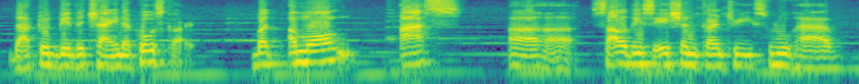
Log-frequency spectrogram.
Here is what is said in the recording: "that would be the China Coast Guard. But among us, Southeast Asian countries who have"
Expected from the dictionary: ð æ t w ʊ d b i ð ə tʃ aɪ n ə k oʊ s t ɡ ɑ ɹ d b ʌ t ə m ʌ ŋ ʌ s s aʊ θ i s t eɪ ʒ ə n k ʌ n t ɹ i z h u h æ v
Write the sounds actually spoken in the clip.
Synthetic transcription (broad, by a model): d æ t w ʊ d b i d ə tʃ aɪ n ə k oʊ s t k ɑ ɹ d b ʌ t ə m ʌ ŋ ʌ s s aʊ t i s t eɪ ʃ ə n k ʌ n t ɹ i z h u h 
